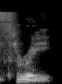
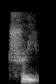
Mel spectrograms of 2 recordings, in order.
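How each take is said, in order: First: The word begins with a th sound. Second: The word begins with a plain t sound. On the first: "rather than three" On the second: "they will tend to order tree pints"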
